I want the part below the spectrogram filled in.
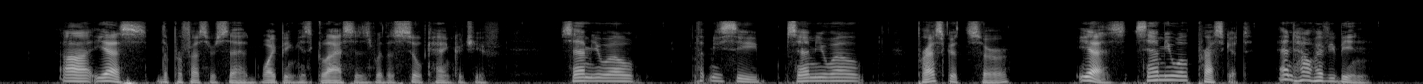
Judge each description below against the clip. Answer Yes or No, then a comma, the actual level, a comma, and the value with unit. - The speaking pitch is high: No, low, 110 Hz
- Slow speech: Yes, slow, 120 wpm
